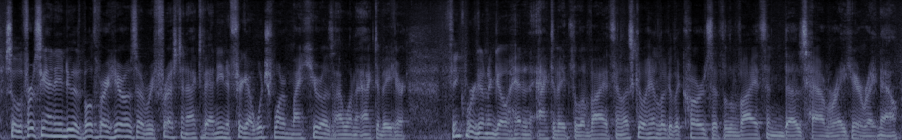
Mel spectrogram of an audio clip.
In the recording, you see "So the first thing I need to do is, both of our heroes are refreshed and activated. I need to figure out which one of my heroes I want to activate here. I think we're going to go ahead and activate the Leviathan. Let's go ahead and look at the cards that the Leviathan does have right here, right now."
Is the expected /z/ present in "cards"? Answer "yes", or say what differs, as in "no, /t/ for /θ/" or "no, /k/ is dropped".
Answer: yes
